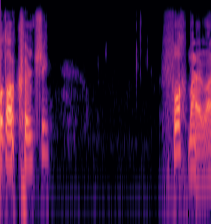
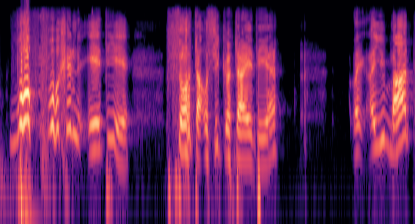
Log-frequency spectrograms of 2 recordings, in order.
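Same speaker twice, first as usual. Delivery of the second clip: furious outburst at a stupid idea; furious shout; 4 semitones higher, 12 dB louder than usual. Real, not acted. Ranting at the clip.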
